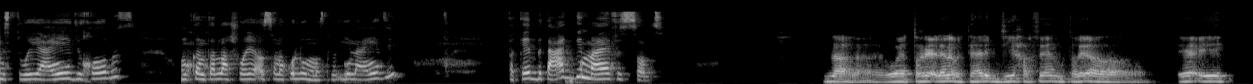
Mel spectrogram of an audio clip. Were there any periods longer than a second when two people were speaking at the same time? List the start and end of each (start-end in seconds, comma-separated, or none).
none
